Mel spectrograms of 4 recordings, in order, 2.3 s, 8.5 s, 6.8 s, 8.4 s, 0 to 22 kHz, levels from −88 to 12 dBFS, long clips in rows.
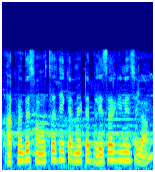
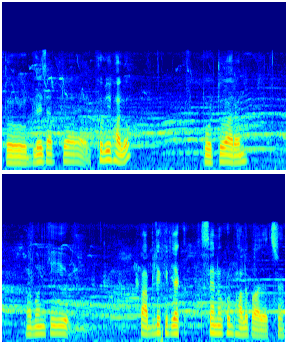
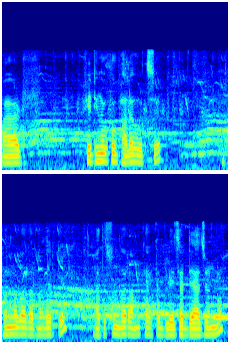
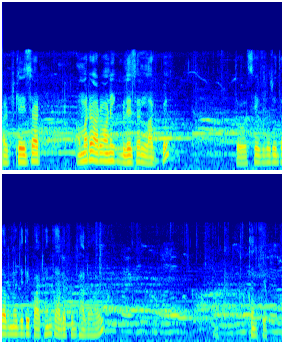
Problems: constant background noise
